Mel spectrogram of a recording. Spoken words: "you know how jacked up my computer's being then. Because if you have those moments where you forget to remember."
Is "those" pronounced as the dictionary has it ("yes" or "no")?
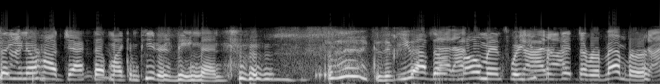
yes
